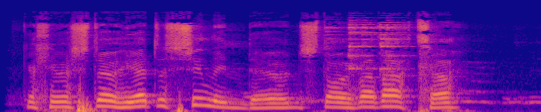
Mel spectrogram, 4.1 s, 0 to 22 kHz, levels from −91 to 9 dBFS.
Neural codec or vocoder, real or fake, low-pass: none; real; 14.4 kHz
